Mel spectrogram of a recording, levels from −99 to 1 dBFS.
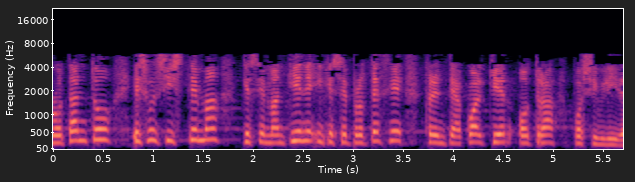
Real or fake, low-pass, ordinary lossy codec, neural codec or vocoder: fake; 7.2 kHz; MP3, 24 kbps; codec, 16 kHz in and 24 kHz out, 1 kbps, XY-Tokenizer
